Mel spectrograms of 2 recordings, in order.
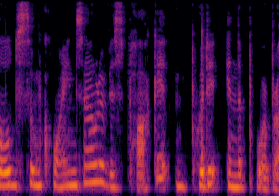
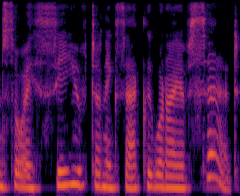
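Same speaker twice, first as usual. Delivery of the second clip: usual speaking voice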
